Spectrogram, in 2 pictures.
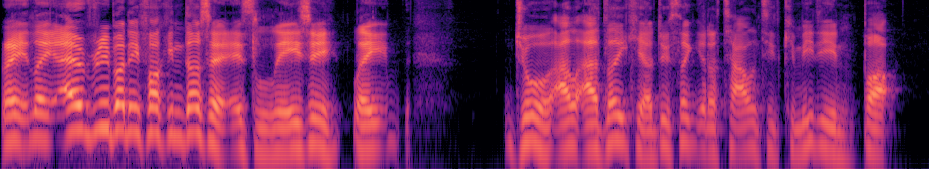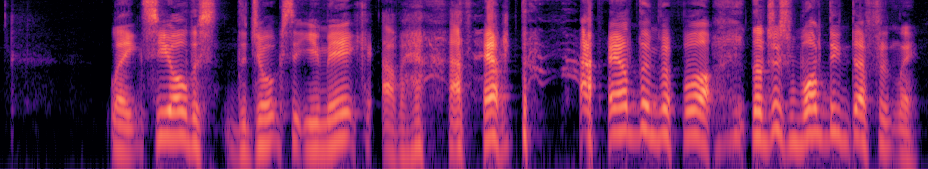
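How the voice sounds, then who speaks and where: A man's voice: animated, normal speed, no room sound, studio quality. A Scottish man commenting on an article in a casual, sarcastic, sweary way, mocking the people he quotes. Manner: reads article passages in a lower, quieter voice. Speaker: online commentator.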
